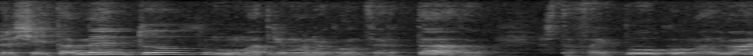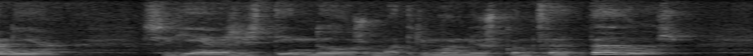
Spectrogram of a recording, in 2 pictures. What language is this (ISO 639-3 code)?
glg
